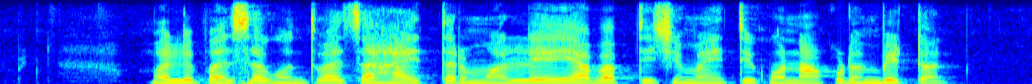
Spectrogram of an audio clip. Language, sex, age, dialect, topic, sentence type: Marathi, male, 31-35, Varhadi, banking, question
